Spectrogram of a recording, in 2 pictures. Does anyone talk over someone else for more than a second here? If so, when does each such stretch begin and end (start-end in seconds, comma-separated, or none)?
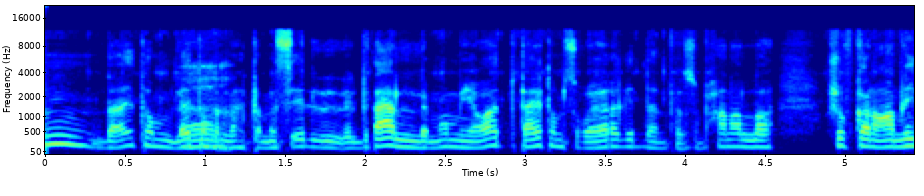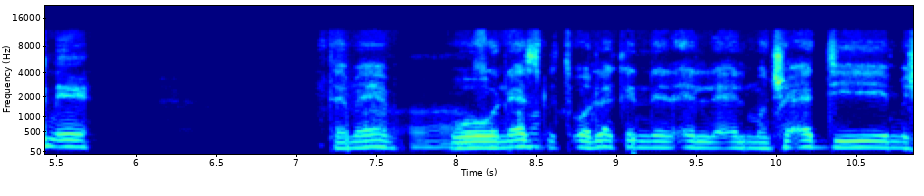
7.2-8.7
